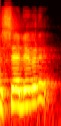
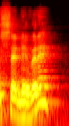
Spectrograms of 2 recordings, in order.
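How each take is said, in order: First: Célebre con acento en la primera sílaba, lento y marcado; célebre, esdrújula. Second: Celebré con acento en la última sílaba; celebré, aguda. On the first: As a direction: pronuncia célebre como CÉ-le-bre, despacio. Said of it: "si usted quiere escribir célebre". (célebre con el acento en CÉ, pronunciado despacio) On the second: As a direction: marca el final de celebré: ce-le-BRÉ. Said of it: "al igual que escriben celebré". (celebré con el acento en BRÉ) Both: Shown as a demonstration.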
